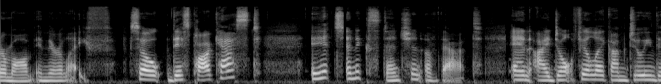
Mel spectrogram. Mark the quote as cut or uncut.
cut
